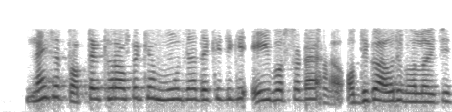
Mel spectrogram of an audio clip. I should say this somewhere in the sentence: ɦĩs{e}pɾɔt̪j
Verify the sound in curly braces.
correct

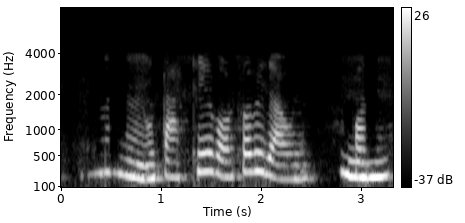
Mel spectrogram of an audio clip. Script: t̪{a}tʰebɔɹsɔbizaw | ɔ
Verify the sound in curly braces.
correct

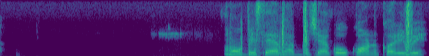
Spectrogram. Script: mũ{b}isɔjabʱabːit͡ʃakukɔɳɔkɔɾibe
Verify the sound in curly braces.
correct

